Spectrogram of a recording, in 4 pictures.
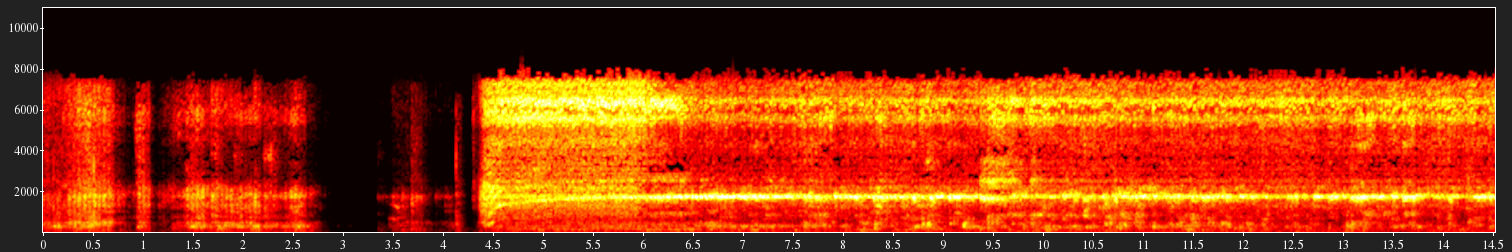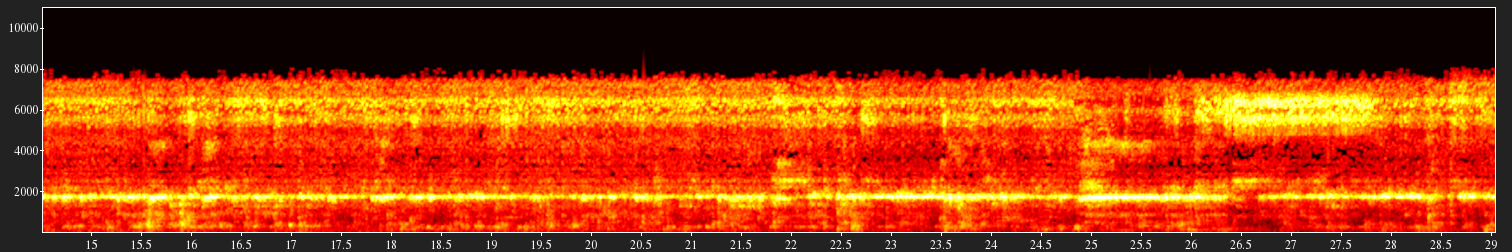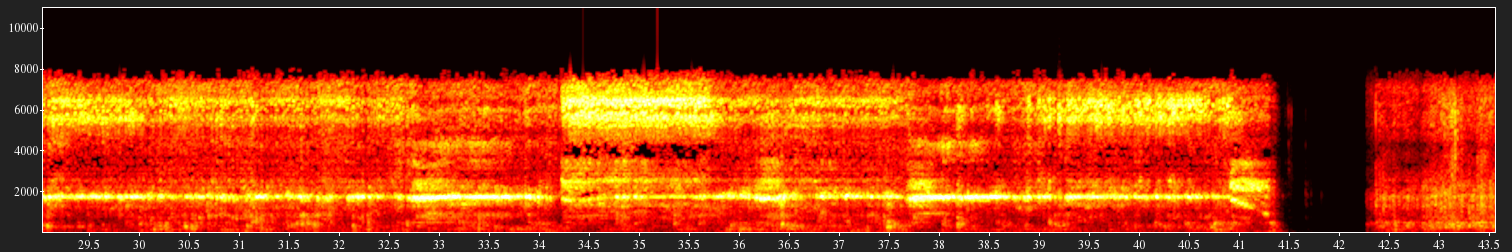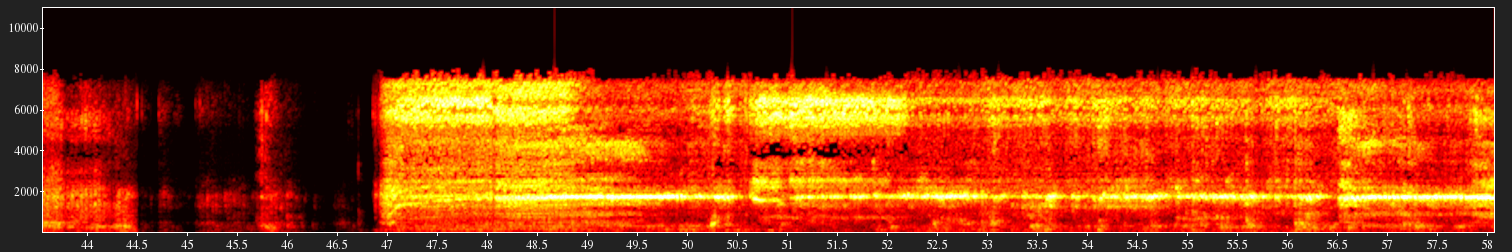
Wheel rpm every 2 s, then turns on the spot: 20, 20, 100, 230, 230, 230, 230, 230, 230, 230, 230, 230, 230, 230, 230, 230, 230, 230, 230, 230, 180, 10, 20, 50, 220, 230, 230, 230, 230.
0-4 42-46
